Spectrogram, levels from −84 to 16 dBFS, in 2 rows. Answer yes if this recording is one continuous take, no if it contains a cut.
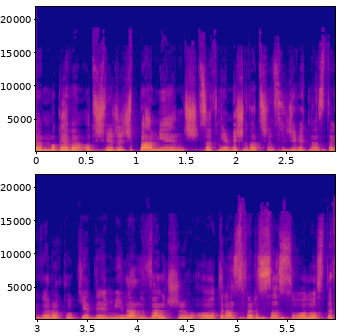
no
